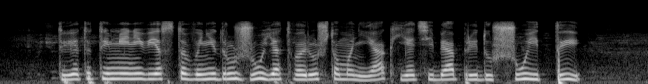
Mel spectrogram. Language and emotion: Russian, angry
